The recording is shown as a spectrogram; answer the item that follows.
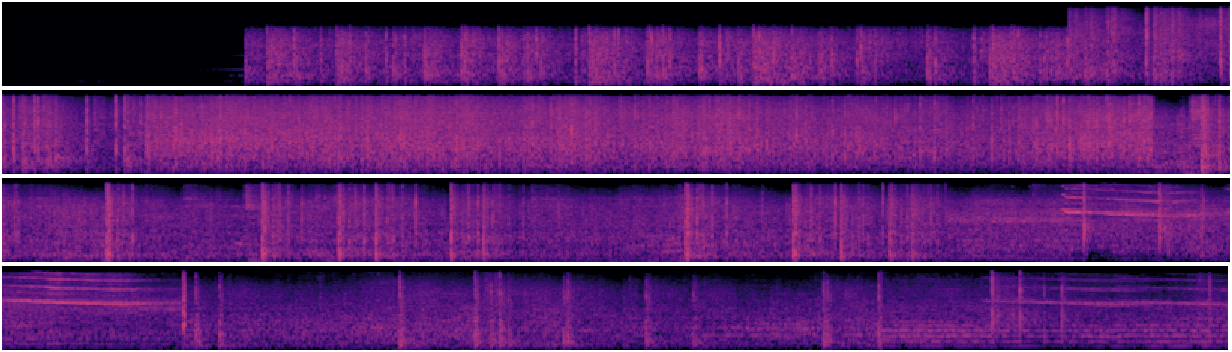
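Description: Firecrackers and fireworks going off in a dense, continuous crackle of sharp pops, starting about a second in, with a few brief falling whistles near the end.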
